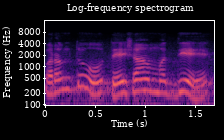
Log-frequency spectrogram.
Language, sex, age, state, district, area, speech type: Sanskrit, male, 60+, Karnataka, Udupi, rural, spontaneous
